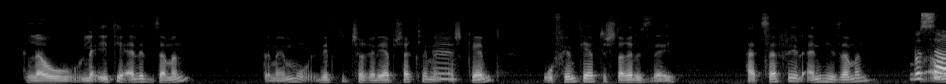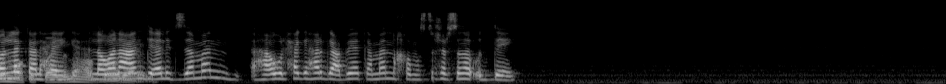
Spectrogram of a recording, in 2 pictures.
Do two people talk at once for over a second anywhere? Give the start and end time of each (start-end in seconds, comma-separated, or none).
9.2-11.0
